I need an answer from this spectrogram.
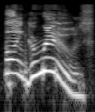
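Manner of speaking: hammed-up Aussie accent, stretched way out; very high, very slow mock Australian accent. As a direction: pitch it way up in a fake Australian accent. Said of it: "working on my Boston accent".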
